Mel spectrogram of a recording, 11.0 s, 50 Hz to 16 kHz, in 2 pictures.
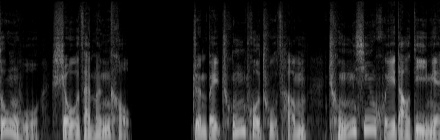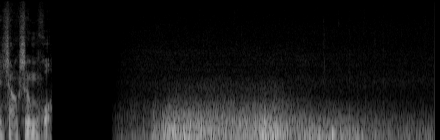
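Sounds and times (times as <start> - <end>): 
speech: 0.0 - 1.7, 2.4 - 6.2
spring thunder rumbling: 7.0 - 10.9.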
